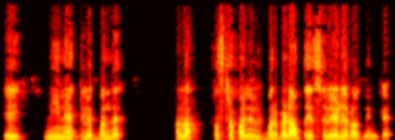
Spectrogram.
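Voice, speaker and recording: A woman voicing a young husband who is protective toward his wife and quick to anger at a rival, in a melodramatic audio story. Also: medium pitch, fairly even intonation, a bit bright, no echo, natural voice. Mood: angry.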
